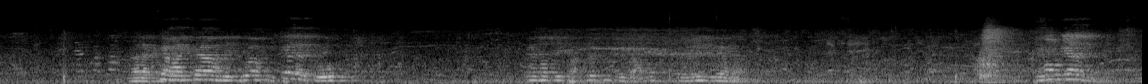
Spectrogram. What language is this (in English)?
French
